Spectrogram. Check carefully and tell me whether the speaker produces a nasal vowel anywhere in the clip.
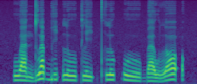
no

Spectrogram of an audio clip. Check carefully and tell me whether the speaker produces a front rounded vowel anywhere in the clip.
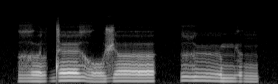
yes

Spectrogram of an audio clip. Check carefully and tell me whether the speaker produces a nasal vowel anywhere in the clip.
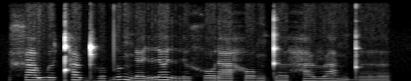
no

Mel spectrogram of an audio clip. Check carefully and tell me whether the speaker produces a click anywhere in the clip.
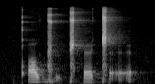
yes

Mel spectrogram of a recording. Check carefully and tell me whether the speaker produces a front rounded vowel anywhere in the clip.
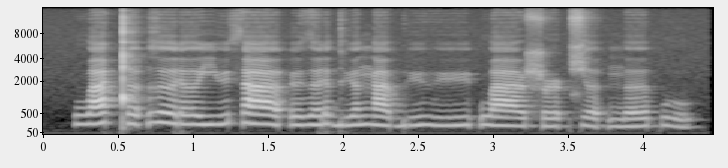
yes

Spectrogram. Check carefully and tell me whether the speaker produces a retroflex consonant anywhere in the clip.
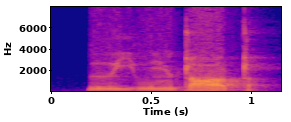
yes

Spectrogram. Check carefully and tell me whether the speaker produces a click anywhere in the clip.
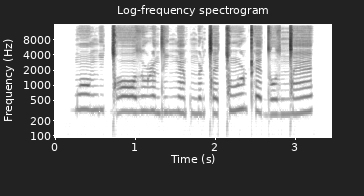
yes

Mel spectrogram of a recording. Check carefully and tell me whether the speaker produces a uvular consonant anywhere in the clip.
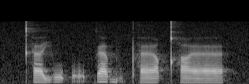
yes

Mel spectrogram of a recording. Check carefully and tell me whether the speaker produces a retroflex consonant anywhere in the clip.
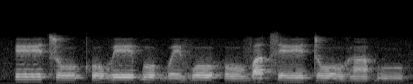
no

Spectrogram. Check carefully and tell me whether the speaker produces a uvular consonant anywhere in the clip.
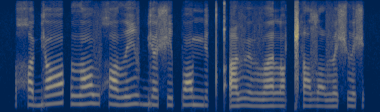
yes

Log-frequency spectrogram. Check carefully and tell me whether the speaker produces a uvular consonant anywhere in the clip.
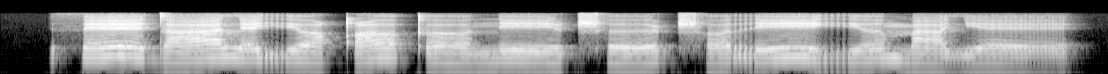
yes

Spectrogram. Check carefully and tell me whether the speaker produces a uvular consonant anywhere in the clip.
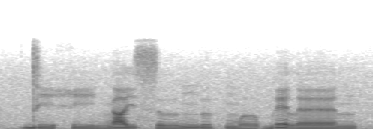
no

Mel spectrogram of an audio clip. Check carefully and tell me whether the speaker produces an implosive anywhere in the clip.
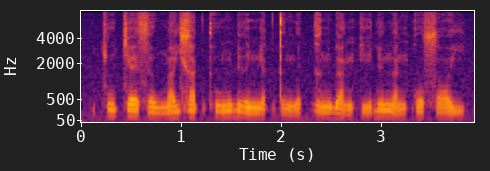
yes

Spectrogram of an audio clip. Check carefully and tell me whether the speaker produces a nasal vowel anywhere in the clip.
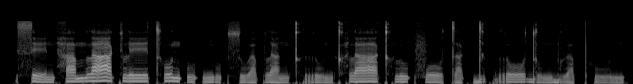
no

